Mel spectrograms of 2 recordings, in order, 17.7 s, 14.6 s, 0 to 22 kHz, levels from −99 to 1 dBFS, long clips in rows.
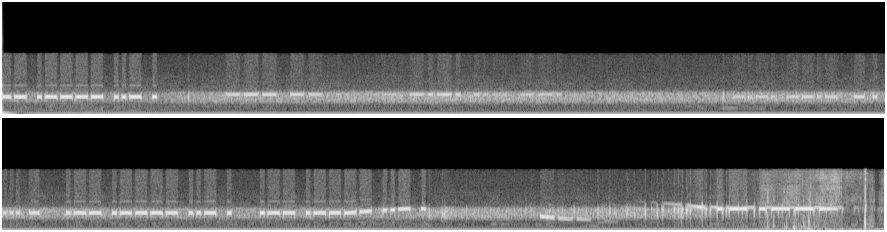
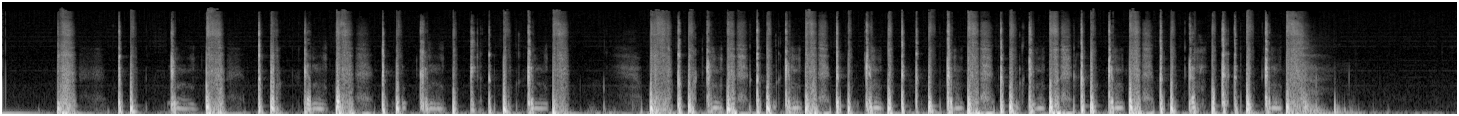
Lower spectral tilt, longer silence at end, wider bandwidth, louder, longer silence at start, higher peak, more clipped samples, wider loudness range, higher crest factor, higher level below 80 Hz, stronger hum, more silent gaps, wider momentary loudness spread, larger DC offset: first, -9 dB/octave vs -6 dB/octave; second, 0 s vs 1.05 s; second, 4 kHz vs 17 kHz; first, -18 LUFS vs -24 LUFS; about the same, 0 s vs 0 s; first, 0 dBFS vs -6 dBFS; neither; first, 9 LU vs 3 LU; about the same, 18 dB vs 18 dB; second, -48 dBFS vs -30 dBFS; neither; neither; first, 16 LU vs 9 LU; first, 1% vs under 0.1%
